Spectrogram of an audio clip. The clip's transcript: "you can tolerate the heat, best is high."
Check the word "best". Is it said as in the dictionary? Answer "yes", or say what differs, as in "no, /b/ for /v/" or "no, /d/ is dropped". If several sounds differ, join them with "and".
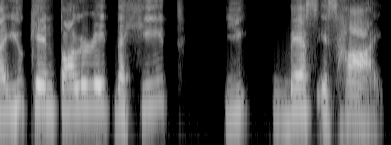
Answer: no, /t/ is dropped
